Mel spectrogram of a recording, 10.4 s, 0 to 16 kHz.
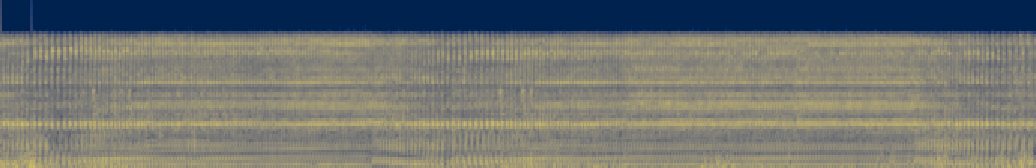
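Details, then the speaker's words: Honda G100 generator engine with a chunked piston, two broken rings, a worn oil ring, a scored bore and almost no compression: loose rattling piston slap as engine speed sags and recovers; a new piston and rings came later. "I'm next to no compression well look at that I wouldn't say there was compression there but she ran oh my God what a noise that was a lot of piston slop"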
